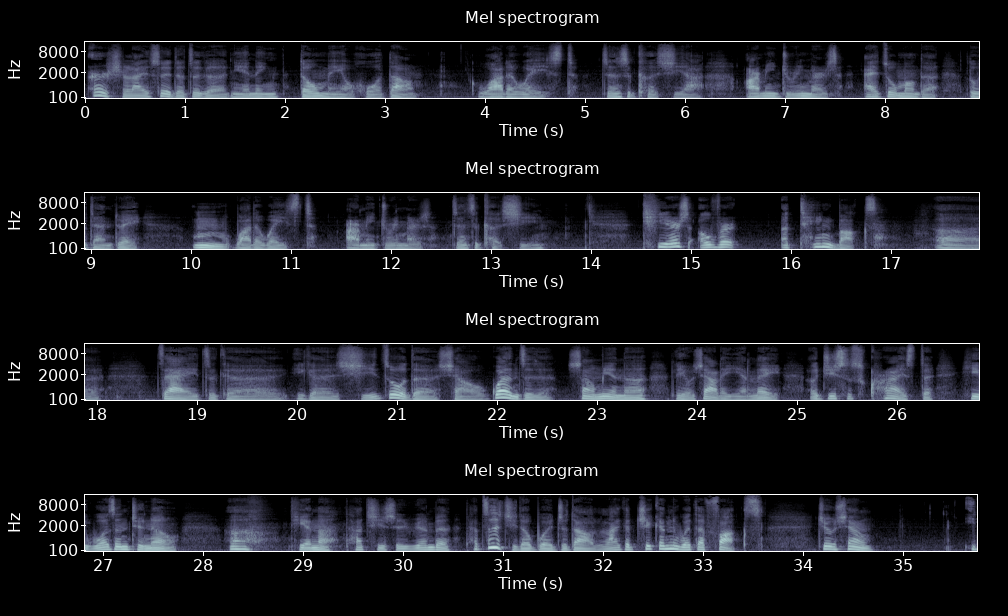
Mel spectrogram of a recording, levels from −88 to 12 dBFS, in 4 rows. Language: Chinese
